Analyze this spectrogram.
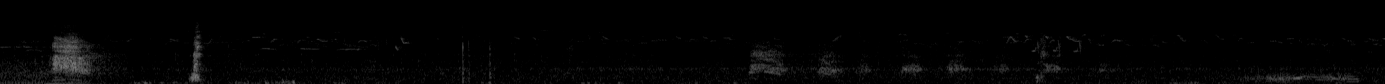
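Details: Roe deer calling: one loud, harsh bark near the start, a shorter sharp one about a second later, then a series of fainter calls with a light background hiss.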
